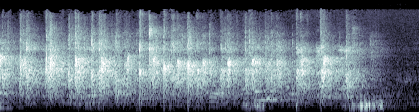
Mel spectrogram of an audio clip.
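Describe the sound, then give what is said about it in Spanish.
An audience applauds in a dense, steady wash of clapping that holds for about five seconds, with some voices mixed in, before easing off at the very end. “Tú vas a Heterolandia, aplausos”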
